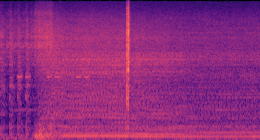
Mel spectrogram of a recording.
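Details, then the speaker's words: Salvage-auction car at Copart, jump-started: fast cold idle with a light, busy top-end clatter; may quiet down as engines that sat often do; cause unconfirmed. "hello she's a little noisy on the top end but that could go away sometimes it does sometimes it does guys sometimes these cars don't get started for a long period of time and it takes a while for the top end to quiet down"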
